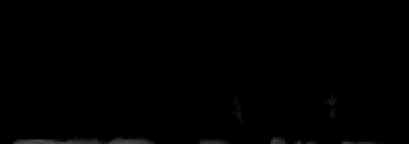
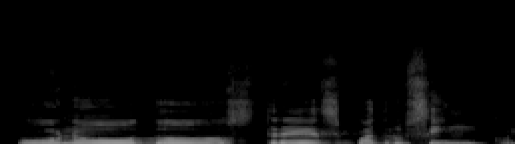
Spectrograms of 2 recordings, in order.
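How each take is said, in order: First: The voice is distant and faint. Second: The voice is farther away and softer. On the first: The speaker has moved farther away. "si me alejo un poquito más" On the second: The speaker has moved away. "Pero luego me alejo. ... Ya lo escucho un poquito más despacio"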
